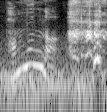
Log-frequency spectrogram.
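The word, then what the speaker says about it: 밥 뭇나: People from Seoul say it like, "Bap meogeosseo?" But people from Daegu say it like "Bap mutna!"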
